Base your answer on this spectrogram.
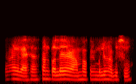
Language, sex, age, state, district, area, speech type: Assamese, male, 18-30, Assam, Majuli, urban, conversation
